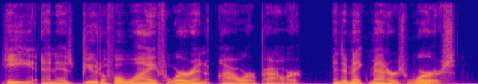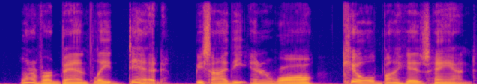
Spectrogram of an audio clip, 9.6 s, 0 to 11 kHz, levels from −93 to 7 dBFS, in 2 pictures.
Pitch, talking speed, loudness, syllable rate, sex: 110 Hz, 175 wpm, -19 LUFS, 4.8 syllables/s, male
